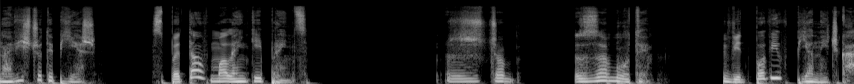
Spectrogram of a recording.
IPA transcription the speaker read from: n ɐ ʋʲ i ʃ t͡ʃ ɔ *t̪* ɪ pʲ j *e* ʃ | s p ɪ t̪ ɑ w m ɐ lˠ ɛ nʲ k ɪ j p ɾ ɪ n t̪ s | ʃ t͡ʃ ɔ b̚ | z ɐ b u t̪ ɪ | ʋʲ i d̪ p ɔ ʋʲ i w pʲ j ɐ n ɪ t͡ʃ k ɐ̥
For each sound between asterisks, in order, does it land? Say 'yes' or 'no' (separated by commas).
yes, no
